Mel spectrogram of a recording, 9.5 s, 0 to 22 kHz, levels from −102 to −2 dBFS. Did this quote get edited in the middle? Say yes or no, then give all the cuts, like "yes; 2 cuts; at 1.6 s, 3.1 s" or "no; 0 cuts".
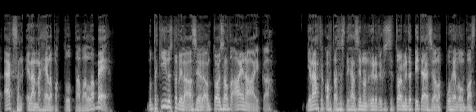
yes; 1 cut; at 2.9 s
